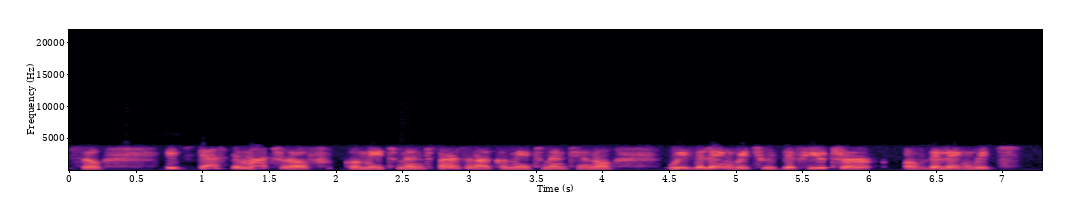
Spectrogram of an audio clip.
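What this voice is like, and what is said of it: Spanish accent in English. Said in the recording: “speaking Irish in your lovely accent that we're hearing now in English? ... in a beautiful Spanish gloss”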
